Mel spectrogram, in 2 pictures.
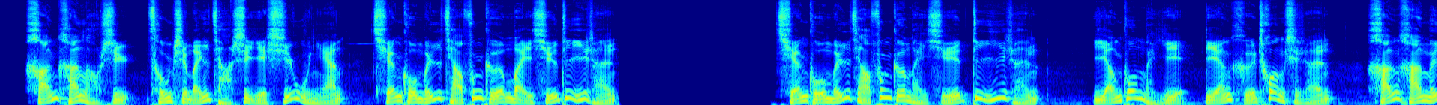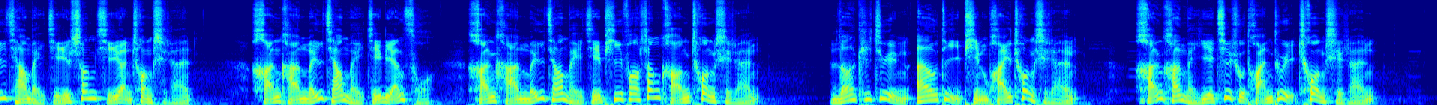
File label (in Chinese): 男 宣传短片 美甲; 韩韩美甲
